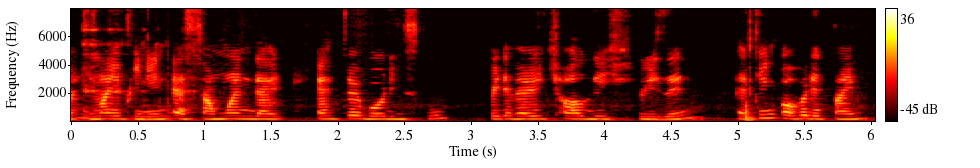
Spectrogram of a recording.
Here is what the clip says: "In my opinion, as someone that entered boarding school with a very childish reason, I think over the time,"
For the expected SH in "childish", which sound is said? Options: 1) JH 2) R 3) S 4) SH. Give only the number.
4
